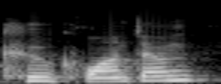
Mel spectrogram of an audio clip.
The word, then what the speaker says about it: cuQuantum: Um the first is what's called cuQuantum, pronounced that way as I've learned.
